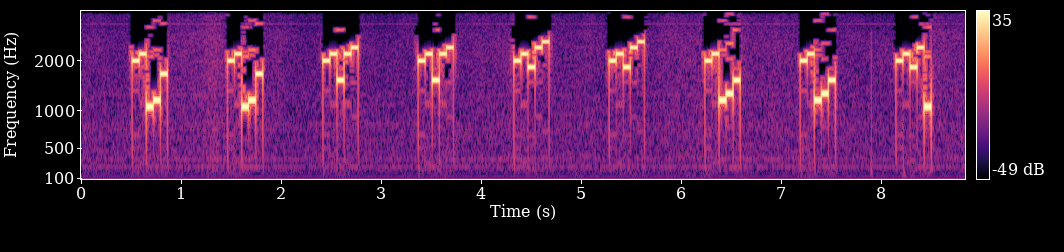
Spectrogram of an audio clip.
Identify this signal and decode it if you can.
Five-tone selective call (ZVEI), heard as quick runs of five tones, tones of about 70 ms. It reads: 89126 89126 89590 89590 89700 89700 89235 89235 89701
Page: /455/SDR/ZVEI/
